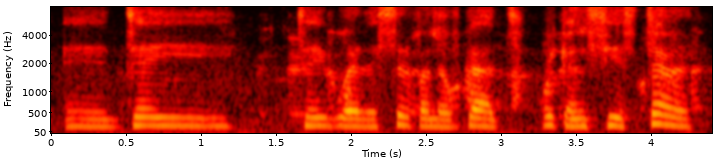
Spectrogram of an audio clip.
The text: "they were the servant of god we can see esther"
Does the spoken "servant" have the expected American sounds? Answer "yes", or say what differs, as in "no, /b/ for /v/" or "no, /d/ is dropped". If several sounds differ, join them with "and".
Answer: no, /p/ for /v/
